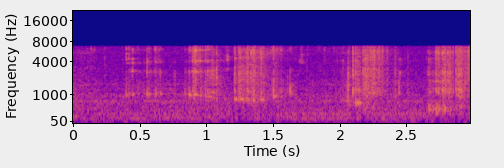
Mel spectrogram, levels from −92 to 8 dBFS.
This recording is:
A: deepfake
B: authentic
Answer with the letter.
B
